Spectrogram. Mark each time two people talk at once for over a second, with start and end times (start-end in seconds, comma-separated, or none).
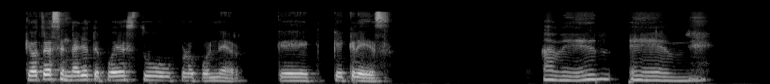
none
